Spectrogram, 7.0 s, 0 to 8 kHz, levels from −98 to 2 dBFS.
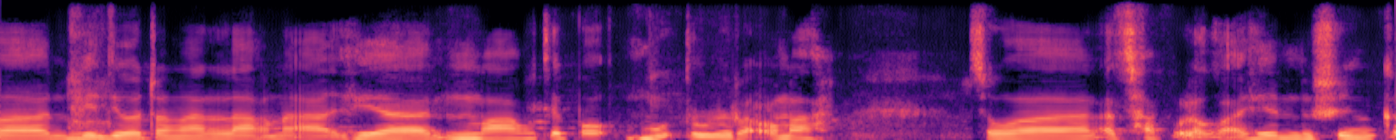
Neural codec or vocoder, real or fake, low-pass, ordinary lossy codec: codec, 16 kHz, 4 kbps, X-Codec, HuBERT features, trained on balanced general audio; fake; none; none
